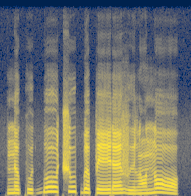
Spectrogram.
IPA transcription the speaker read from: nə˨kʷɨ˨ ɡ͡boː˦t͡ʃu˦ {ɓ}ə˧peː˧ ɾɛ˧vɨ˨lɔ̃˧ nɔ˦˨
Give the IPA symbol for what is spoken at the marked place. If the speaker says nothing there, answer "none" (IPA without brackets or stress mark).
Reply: ɓ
